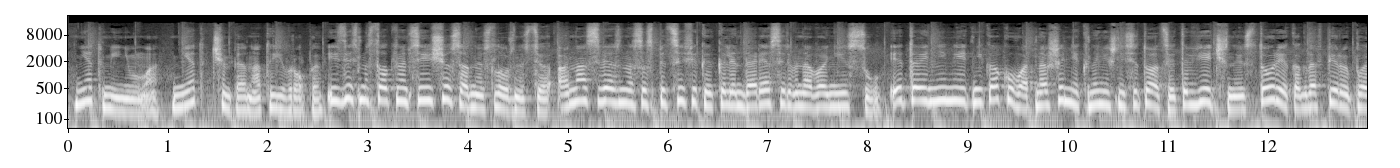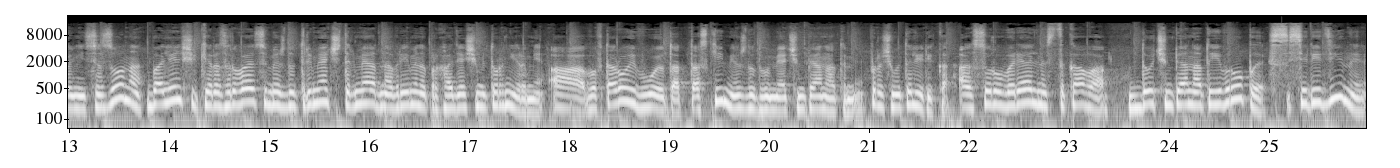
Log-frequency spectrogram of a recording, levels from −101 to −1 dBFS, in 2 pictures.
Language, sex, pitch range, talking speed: Russian, female, 180-245 Hz, 150 wpm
